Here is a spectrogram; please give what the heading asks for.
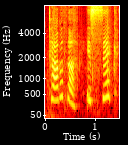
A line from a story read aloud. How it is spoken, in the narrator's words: she shouted to all the poor widows from the church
